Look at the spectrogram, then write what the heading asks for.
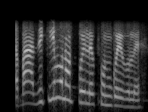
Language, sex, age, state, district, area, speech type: Assamese, female, 30-45, Assam, Lakhimpur, rural, conversation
